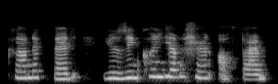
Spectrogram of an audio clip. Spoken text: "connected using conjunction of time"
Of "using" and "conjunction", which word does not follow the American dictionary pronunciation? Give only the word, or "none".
none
